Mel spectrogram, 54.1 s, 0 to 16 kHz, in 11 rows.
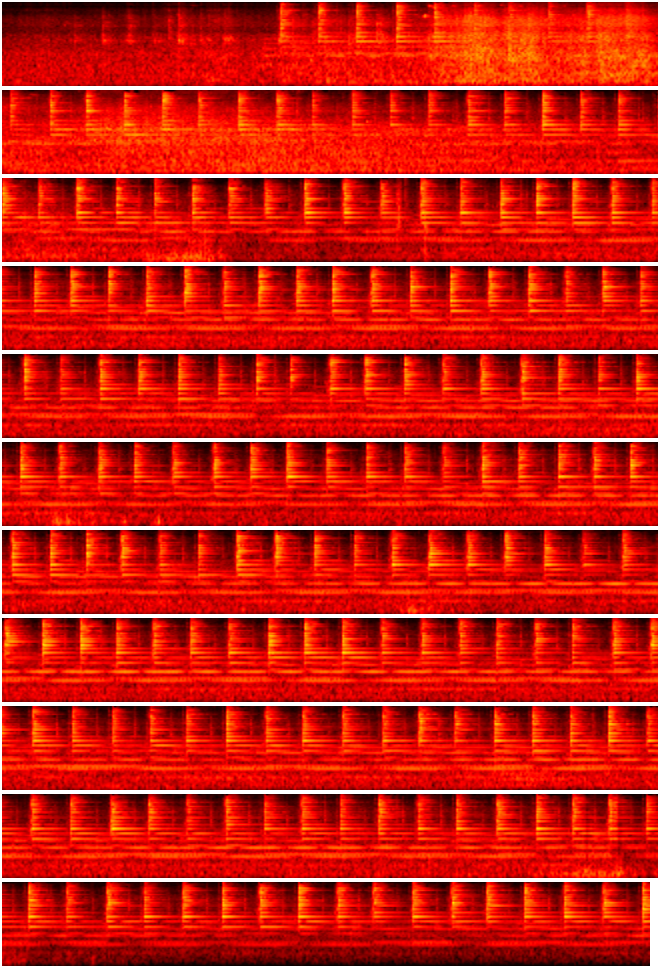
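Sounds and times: railroad crossing bells clanging: 0.0s - 54.0s
road vehicle passing: 42.2s - 45.5s.

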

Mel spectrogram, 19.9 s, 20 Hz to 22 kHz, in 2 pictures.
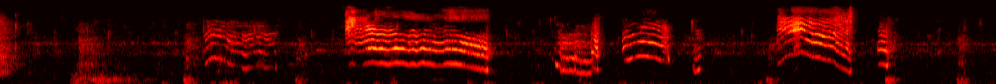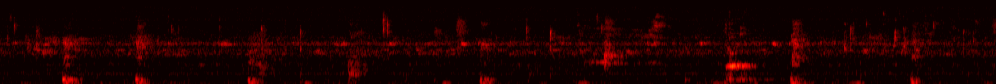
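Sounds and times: newborn kittens squealing: 1.9s - 9.0s.

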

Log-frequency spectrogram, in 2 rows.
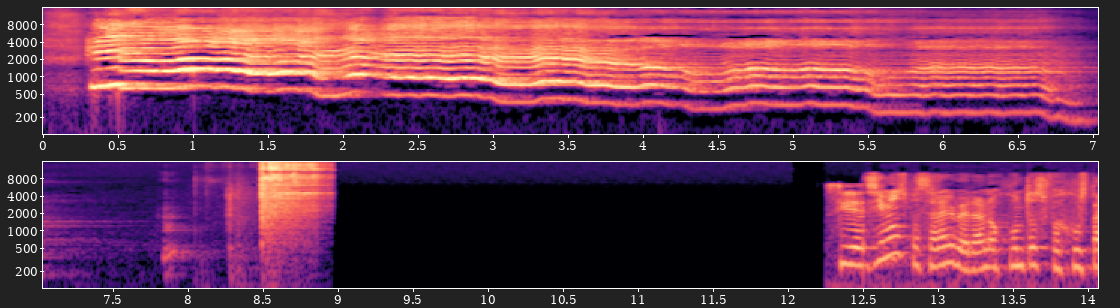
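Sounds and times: woman singing wordless vocal run: 0.2s - 7.1s.

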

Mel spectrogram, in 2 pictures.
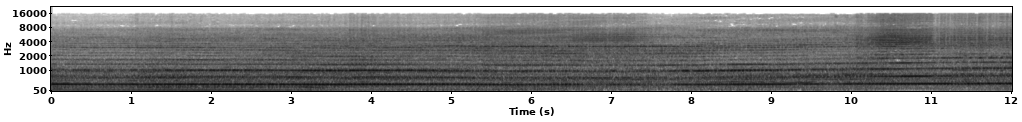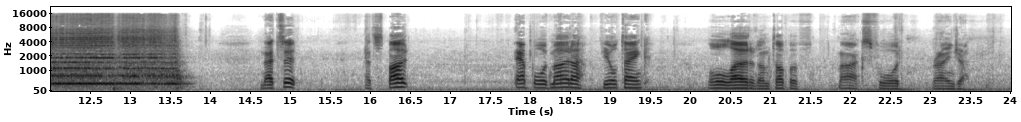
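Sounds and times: electric motor whining under load: 0.0s - 13.8s.

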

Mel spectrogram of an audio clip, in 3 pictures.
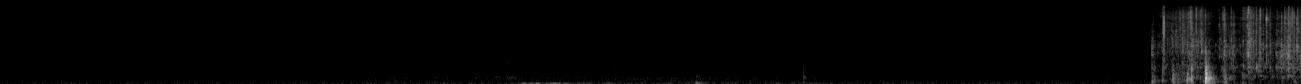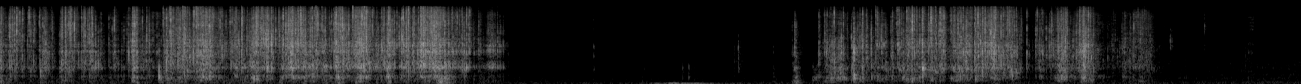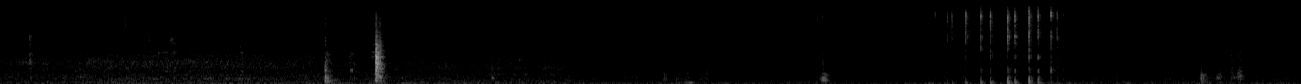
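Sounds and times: plastic bag crinkling: 11.5s - 18.1s, 21.0s - 24.8s.

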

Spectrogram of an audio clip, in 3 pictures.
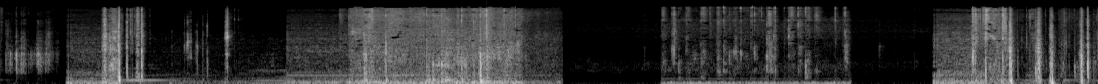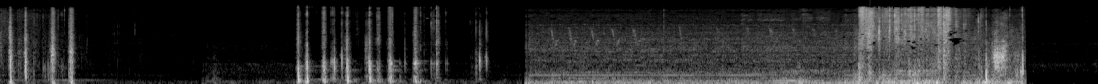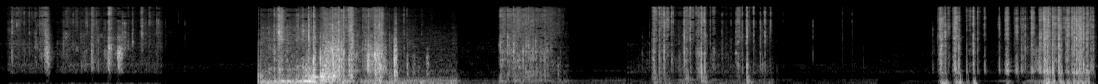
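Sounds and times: car tyre crushing brittle objects: 0.0s - 2.4s, 3.5s - 5.3s, 6.5s - 13.0s, 13.9s - 16.0s, 19.5s - 21.3s, 21.9s - 24.0s, 24.6s - 30.7s, 31.3s - 32.9s
objects crunching under car tyre: 3.5s - 5.4s, 9.7s - 12.6s, 19.6s - 21.3s, 24.6s - 29.8s.

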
